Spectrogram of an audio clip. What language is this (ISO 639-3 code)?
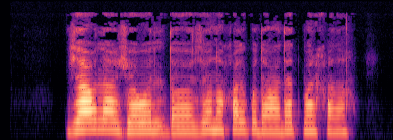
pus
